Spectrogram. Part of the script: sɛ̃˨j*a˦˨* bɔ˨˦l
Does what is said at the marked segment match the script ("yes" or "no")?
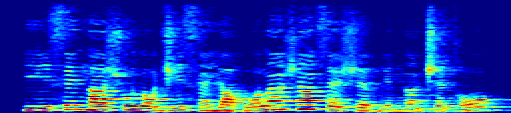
no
